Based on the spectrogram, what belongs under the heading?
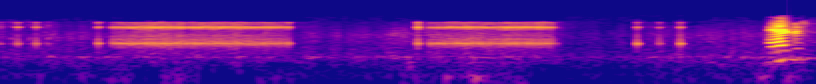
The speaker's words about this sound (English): Your hand is shaking as you pick up the phone and dial a familiar number.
